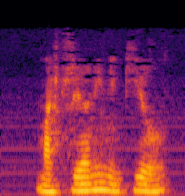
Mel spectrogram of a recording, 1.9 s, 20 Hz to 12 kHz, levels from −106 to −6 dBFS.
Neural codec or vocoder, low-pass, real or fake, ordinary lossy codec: none; 7.2 kHz; real; AAC, 32 kbps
